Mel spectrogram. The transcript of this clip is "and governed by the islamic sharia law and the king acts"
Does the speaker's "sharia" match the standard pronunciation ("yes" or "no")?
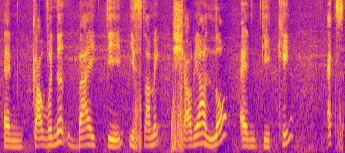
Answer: yes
